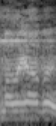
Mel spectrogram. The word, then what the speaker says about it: Maleava: I'm Maleava, and the correct way to pronounce my last name is Maleava. You said it right.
